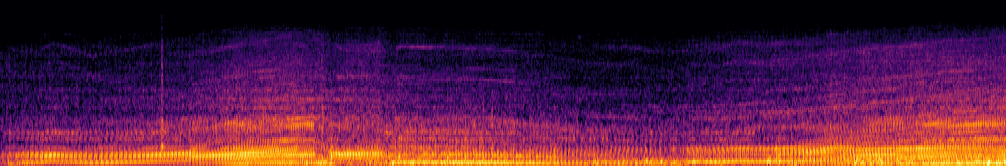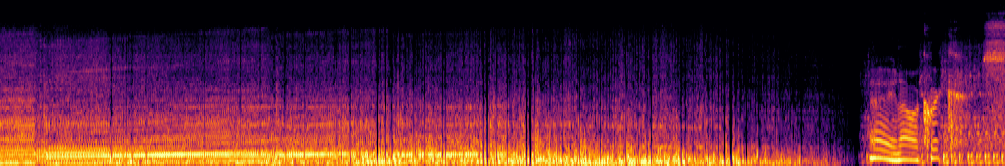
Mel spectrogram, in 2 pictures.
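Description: A motorcycle ridden at speed, captured by a small clip-on microphone in a pocket, with a steady loud engine drone rising and falling through gear changes under constant heavy wind buffeting.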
